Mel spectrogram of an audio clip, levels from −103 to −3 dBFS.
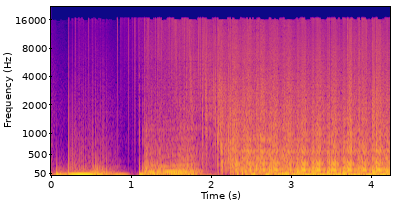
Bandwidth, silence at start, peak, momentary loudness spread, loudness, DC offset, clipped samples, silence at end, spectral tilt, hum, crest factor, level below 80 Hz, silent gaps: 17 kHz; 0 s; -8 dBFS; 14 LU; -22 LUFS; under 0.1%; under 0.1%; 0 s; -5.5 dB/octave; none; 10 dB; -26 dBFS; none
